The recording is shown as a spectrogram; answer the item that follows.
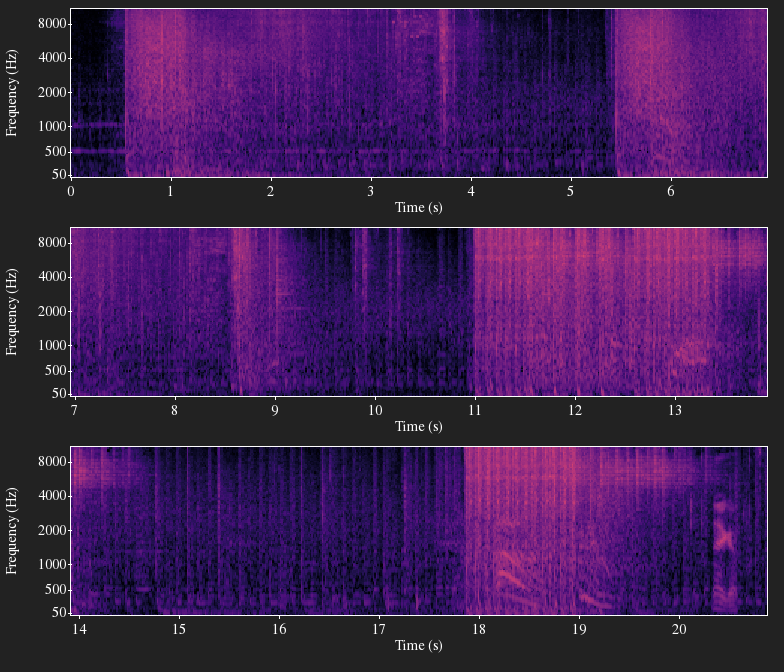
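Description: Grenade explosions and gunfire in the video game RE:Requiem come in four separate bursts of booming blasts and rattling shots, with quiet stretches between them.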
